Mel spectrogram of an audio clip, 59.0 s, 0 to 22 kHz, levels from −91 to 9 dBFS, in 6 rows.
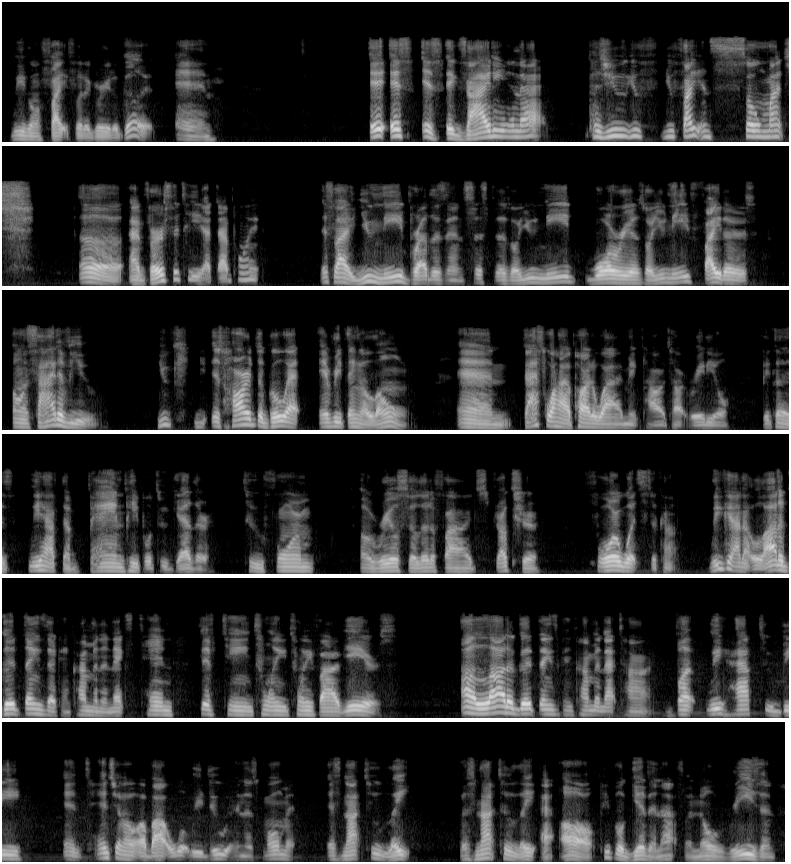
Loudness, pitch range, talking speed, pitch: -20 LUFS, 90-125 Hz, 140 wpm, 105 Hz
